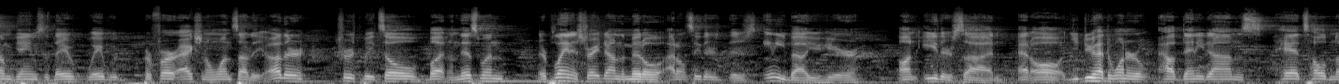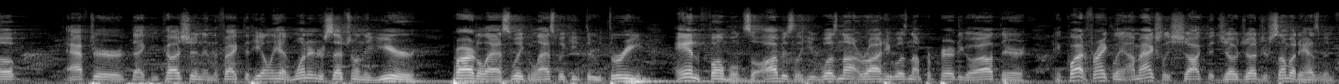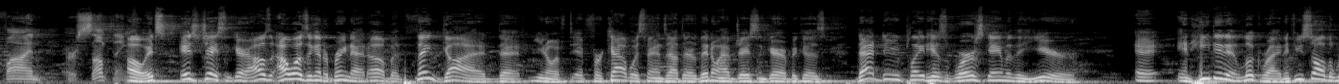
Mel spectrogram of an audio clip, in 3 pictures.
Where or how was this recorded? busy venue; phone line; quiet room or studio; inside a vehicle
busy venue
